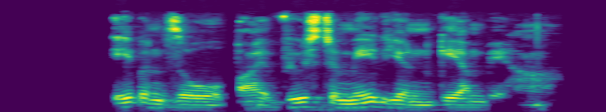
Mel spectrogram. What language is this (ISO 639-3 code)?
deu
